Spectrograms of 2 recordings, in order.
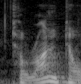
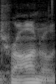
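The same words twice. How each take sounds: First: The middle T is clearly pronounced. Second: The middle T is dropped, sounding like Trono. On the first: This is how people from elsewhere expect it said. The speaker calls it right. "You have to say Toronto" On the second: This is how locals say the city's name. The speaker calls it wrong. "If you're in the U S and you say Toronto, they look at you like, what the fuck is that"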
